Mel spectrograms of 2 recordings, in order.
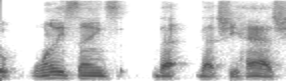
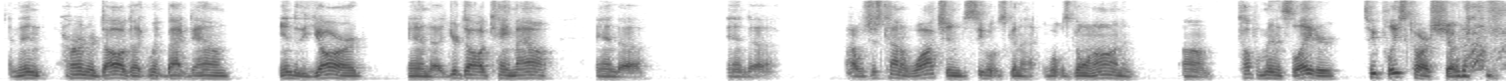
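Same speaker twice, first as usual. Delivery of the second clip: usual speaking voice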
